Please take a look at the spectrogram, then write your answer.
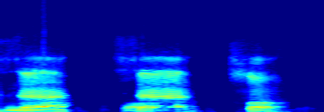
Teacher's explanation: Huruf zai, huruf sin, sad, ketiga-tiga huruf ni keluarnya dari hujung lidah menekan belakang gigi bawah.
